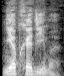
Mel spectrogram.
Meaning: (adverb) necessarily, obligatorily; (adjective) 1. it is necessary 2. short neuter singular of необходи́мый (neobxodímyj)
- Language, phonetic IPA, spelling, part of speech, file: Russian, [nʲɪəpxɐˈdʲimə], необходимо, adverb / adjective, Ru-необходимо.ogg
